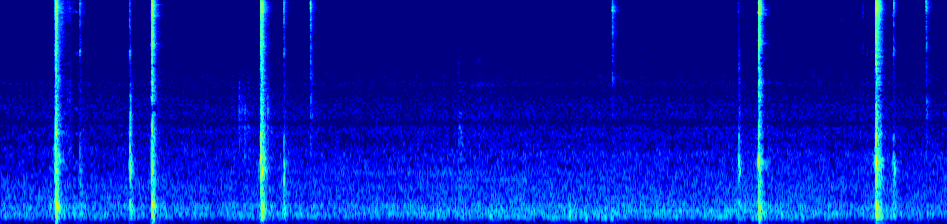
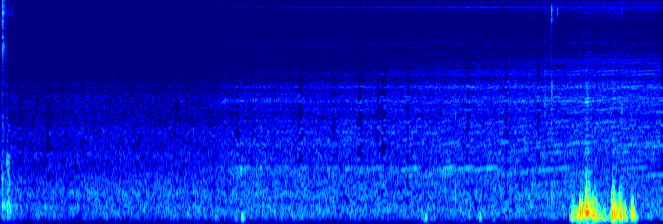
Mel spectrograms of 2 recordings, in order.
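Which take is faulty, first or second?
first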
